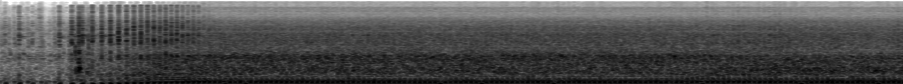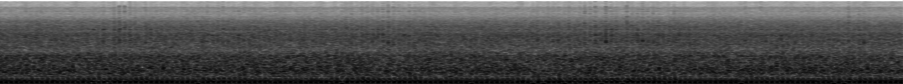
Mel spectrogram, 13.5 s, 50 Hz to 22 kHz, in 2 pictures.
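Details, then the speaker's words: Free Troy-Bilt TB110 push mower, 140cc 550ex engine, carburetor previously replaced: starts and holds fast idle but beat is uneven and stumbles; rough running, owner suspects inconsistent spark or coil issue, unconfirmed. "I just want to see if we're kind of losing spark in a way or if it's consistent spark we might have a coil issue"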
